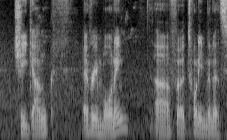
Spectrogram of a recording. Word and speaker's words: Qigong: to do exercises like Qigong Qigong Qigong it's actually the right pronunciation Qigong every morning for 20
